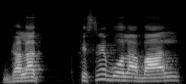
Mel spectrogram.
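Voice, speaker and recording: A man's voice: sits high, slow, bright, forceful tone, clear, resonant tone. A man teaching Sanskrit grammar to a study group, quizzing students with questions and correcting their pronunciation. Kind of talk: online study-group lecture.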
